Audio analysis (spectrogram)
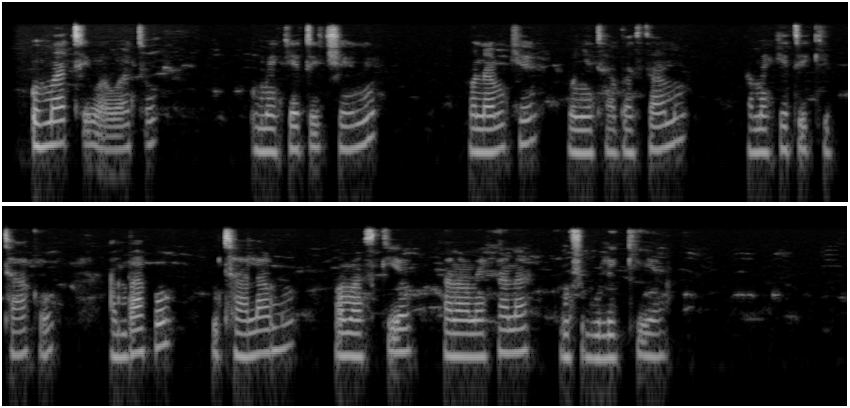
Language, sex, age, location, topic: Swahili, female, 25-35, Mombasa, health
